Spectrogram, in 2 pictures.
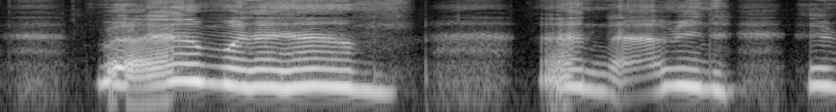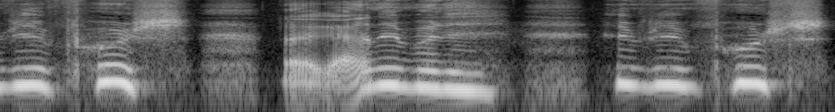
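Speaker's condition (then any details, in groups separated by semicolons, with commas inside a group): Cerebral palsy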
